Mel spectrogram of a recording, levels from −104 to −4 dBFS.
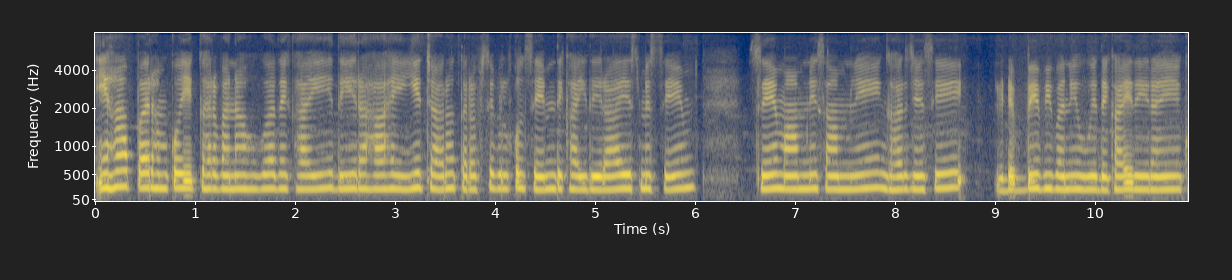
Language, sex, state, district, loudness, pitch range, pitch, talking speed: Hindi, male, Bihar, Araria, -16 LUFS, 235-250 Hz, 245 Hz, 190 wpm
